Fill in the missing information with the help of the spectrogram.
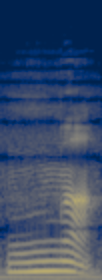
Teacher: when you touch the up and down, up and bottom parts of your mouth at the back and make the sound nga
